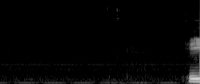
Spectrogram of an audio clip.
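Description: Near silence with one faint computer-mouse click about a second in, then a man's voice starts just before the end.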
